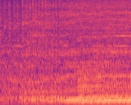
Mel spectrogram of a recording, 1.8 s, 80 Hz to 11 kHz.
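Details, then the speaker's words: Yamaha YZ125 two-stroke with 430 main jet, sputtering at mid-range to high revs: blubbery, uneven revving note that won't clean up; rich running, needle or main jet suspected too rich, considering a 410. "So I'm guessing the 430 is a little bit too rich. So I may change that to a 410. Yeah, it's definitely too rich."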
